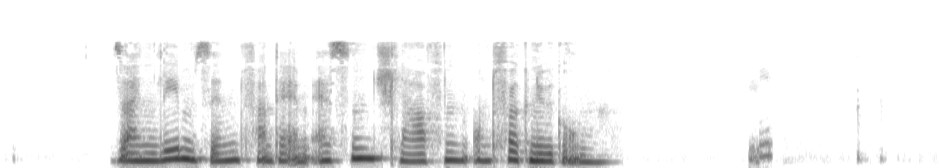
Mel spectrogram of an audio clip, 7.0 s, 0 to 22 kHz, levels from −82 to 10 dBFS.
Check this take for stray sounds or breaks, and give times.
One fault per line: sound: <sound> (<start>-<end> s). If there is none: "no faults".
sound: laugh (5.6-5.8 s)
